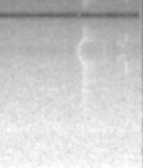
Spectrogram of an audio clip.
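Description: Steady low hiss and rumble of a trail camera's microphone, with one short high chirp from a small songbird a little past halfway and a fainter one near the end.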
